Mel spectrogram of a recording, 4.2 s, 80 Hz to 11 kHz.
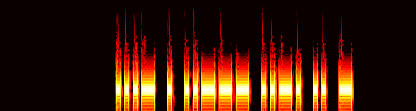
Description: Morse code, heard as a keyed tone, about 28 wpm, 700 Hz. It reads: VE2FIT
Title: DXCC-100 Call Signs - 6 Characters - 28wpm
